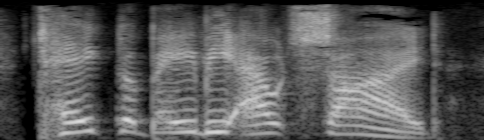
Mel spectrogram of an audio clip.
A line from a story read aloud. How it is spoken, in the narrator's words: yelled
